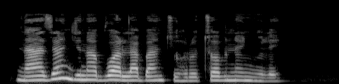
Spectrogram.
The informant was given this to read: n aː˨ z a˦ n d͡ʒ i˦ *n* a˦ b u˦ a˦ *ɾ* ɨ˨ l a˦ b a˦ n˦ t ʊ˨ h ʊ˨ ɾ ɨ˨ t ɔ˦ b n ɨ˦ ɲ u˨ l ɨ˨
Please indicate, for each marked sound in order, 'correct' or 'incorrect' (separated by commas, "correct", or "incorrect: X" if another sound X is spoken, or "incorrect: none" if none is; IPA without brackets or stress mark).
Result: correct, correct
